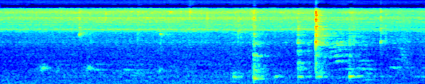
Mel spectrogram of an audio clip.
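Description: Oil sizzling steadily in a frying pan as battered vadas fry, with two sharp clinks of a utensil past the middle.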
